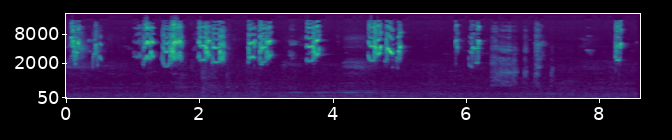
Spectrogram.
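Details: Caged pet lovebirds in lively chirping, rapid high squeaky notes packed in dense clusters for the first five seconds, then sparser single chirps and a brief rasping squawk, with a faint hum behind.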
